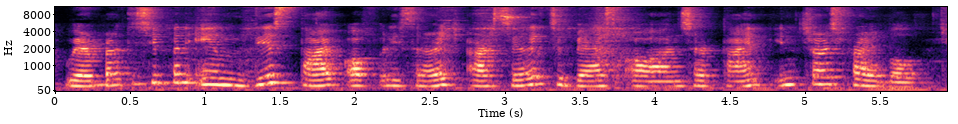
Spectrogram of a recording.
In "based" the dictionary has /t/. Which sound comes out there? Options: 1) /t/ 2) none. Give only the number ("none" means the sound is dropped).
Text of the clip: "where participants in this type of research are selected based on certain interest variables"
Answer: 2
